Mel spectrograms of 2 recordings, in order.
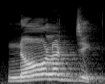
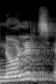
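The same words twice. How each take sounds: First: നോളഡ്ജ് with long "noh" and "ladj-uh"; common mispronunciation. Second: നോളഡ്ജ് with short "no" and "lich"; correct pronunciation. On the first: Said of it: "തെറ്റ്". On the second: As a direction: say നോളഡ്ജ് as "NOL-ich". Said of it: "എന്നാണ്". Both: Shown as a demonstration.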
